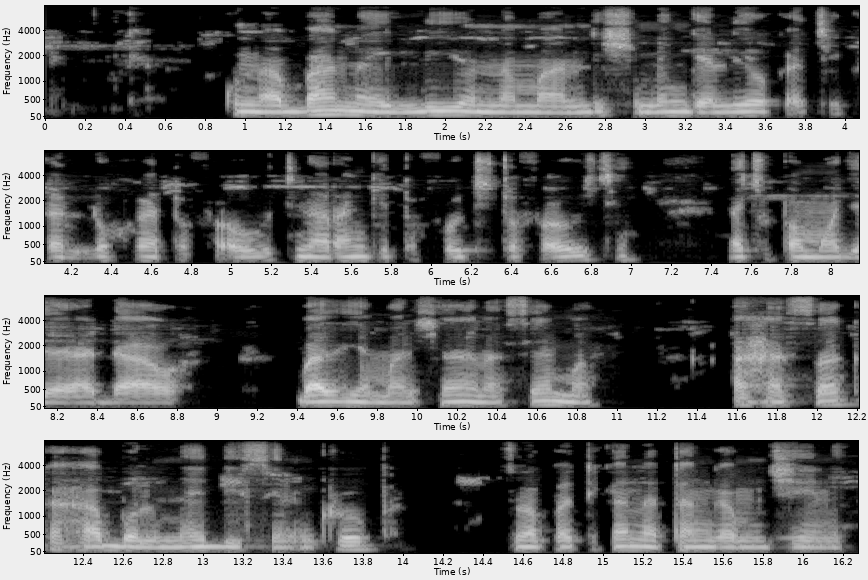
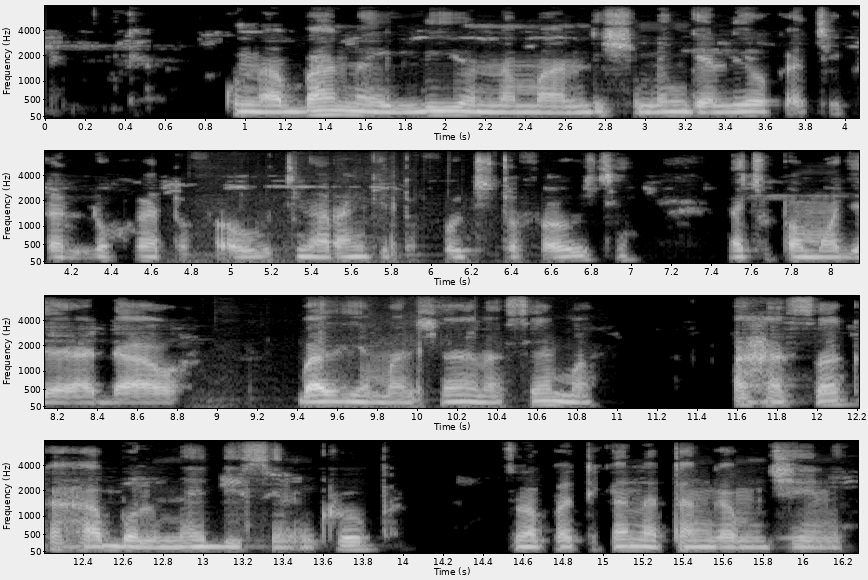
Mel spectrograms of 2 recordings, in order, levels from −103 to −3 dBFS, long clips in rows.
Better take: first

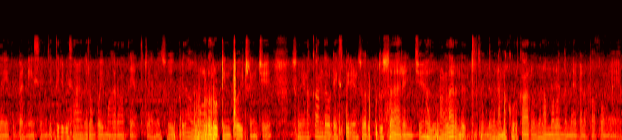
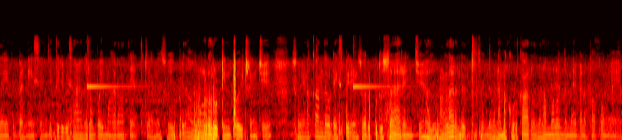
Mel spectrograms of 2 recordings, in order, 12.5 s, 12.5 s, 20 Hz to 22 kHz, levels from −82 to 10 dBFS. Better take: first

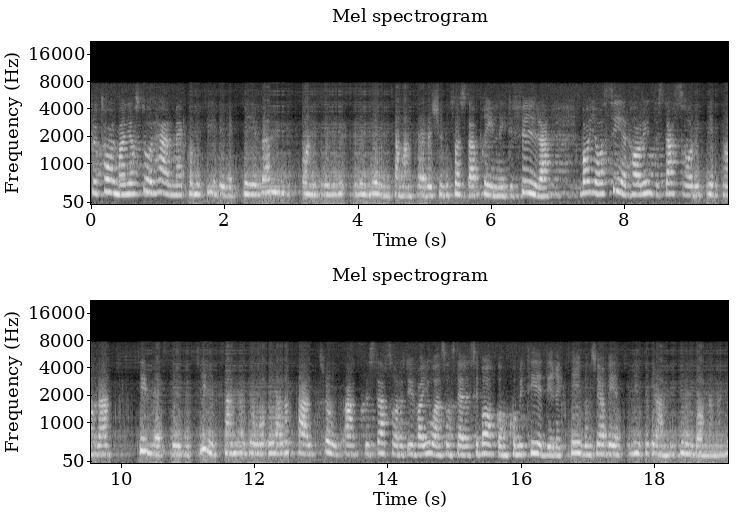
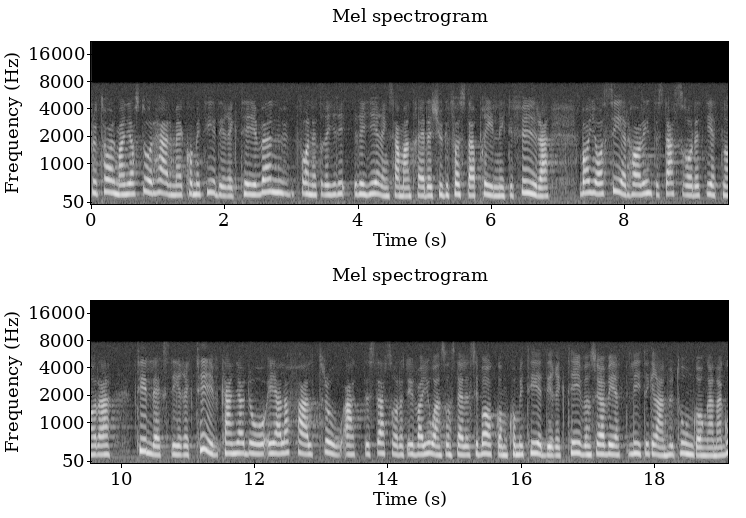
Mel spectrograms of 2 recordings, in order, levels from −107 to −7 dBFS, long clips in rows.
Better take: second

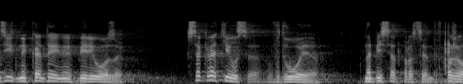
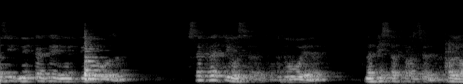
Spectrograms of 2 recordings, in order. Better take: first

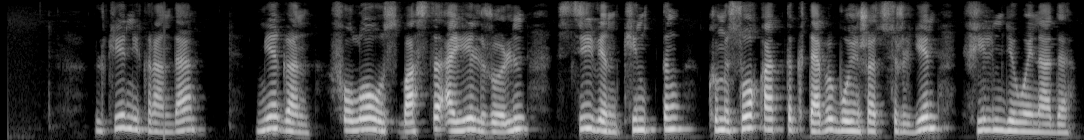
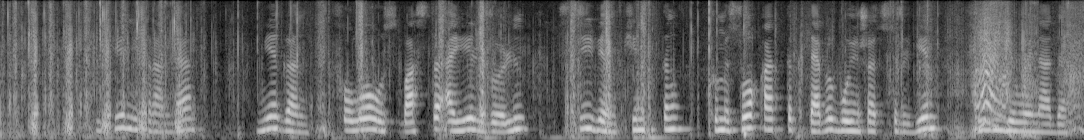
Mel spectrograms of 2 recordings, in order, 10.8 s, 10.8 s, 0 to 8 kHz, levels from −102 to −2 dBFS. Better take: first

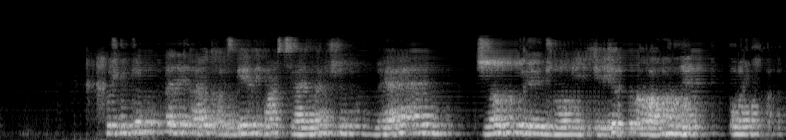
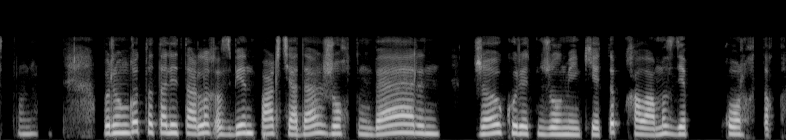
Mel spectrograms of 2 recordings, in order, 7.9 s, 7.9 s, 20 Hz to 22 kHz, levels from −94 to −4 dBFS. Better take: second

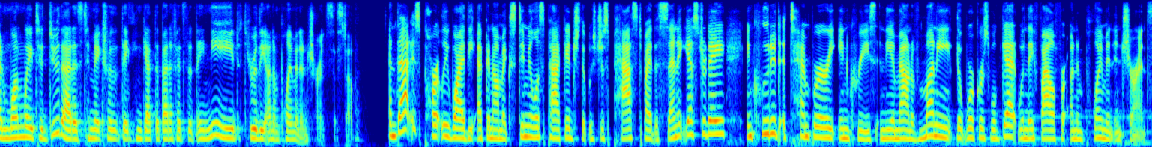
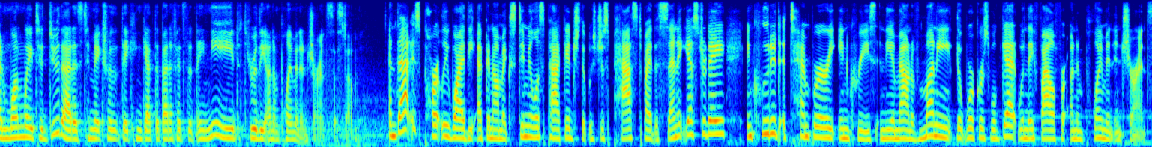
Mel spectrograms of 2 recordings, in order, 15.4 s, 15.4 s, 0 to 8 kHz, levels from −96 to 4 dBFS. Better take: second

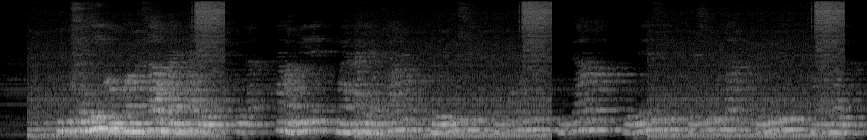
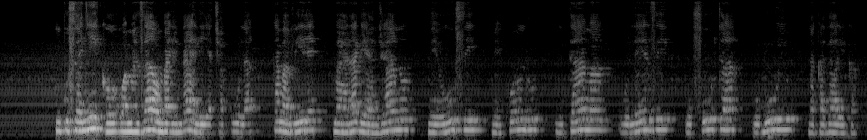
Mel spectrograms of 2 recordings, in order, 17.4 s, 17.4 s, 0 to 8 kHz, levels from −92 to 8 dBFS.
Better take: second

